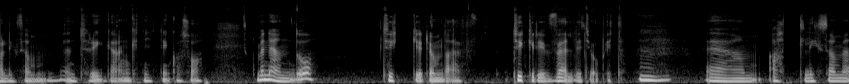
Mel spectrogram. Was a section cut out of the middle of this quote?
yes; 1 cut; at 6.9 s

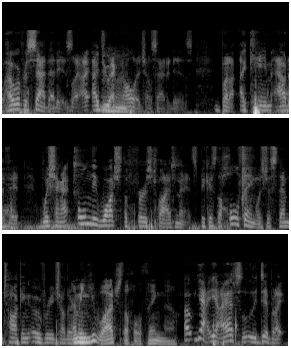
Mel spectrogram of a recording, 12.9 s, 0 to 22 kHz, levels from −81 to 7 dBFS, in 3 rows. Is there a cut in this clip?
yes; 1 cut; at 3.2 s

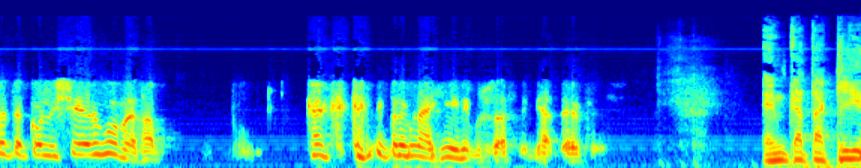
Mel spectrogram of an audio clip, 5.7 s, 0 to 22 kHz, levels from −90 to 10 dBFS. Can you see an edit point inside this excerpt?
no; 0 cuts

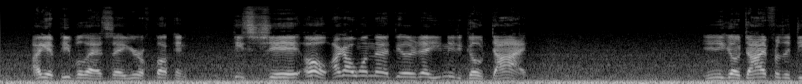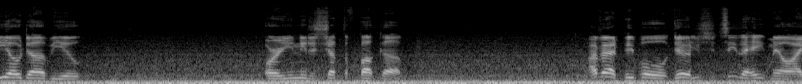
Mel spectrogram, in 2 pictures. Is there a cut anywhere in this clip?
yes; 2 cuts; at 13.9 s, 14.9 s

